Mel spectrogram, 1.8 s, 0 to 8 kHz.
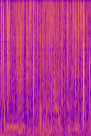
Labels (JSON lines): {"label": "biophony, cascading saw", "recorder": "SoundTrap 600 or HydroMoth"}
